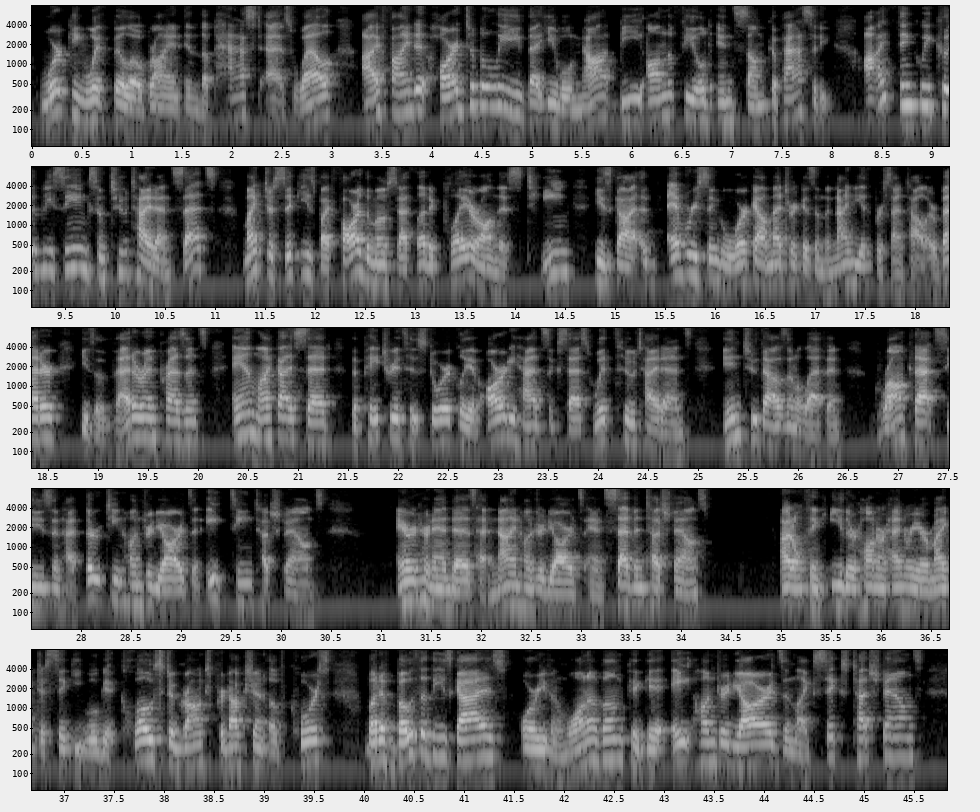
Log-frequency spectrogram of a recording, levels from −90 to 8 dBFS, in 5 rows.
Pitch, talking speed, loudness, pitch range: 150 Hz, 180 wpm, -26 LUFS, 120-170 Hz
